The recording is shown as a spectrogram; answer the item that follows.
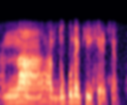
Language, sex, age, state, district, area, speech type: Bengali, male, 45-60, West Bengal, Dakshin Dinajpur, rural, conversation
